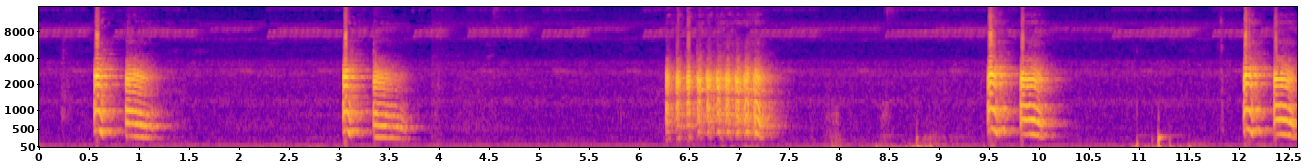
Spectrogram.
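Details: Tokay gecko fed crickets, captured close up on a phone: loud, ringing, downward-sliding two-note calls repeated every few seconds, broken by a harsh pulsed rattling burst midway, with a few soft knocks in between.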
